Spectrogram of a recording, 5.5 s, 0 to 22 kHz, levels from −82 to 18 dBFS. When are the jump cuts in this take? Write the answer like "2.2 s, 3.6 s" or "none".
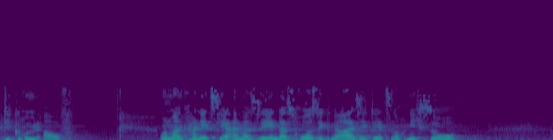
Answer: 1.6 s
